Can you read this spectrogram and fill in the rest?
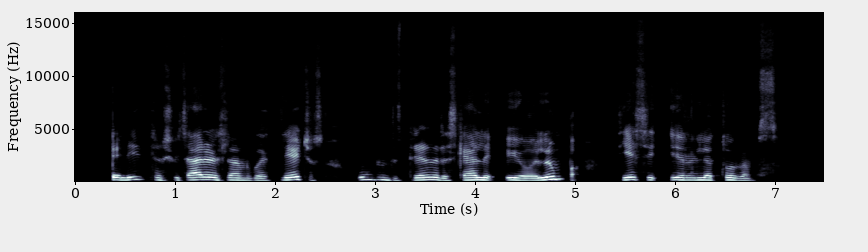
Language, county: Lithuanian, Vilnius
